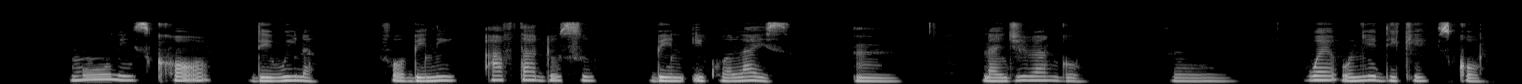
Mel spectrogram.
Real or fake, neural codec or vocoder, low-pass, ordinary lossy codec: real; none; 7.2 kHz; none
